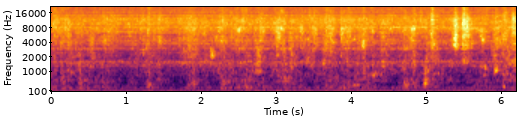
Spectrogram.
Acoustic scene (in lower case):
kitchen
